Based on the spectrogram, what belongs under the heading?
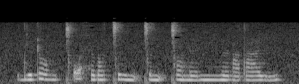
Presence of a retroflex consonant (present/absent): present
